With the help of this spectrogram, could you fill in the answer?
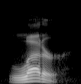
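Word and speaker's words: Leder: Letter. L E D E R. I'm I'm assuming it's pronounced letter.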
